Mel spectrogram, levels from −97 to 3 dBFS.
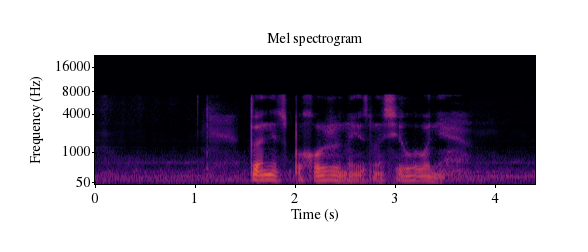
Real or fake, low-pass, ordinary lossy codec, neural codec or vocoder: fake; 7.2 kHz; AAC, 48 kbps; codec, 24 kHz, 1.2 kbps, DualCodec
